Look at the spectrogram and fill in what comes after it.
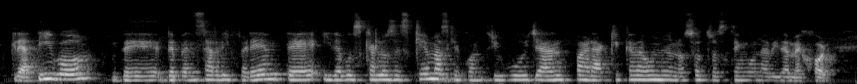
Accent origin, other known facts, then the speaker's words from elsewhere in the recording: Mexico; yo soy mexicana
